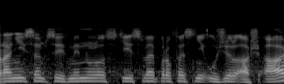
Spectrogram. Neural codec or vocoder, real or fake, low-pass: none; real; 5.4 kHz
